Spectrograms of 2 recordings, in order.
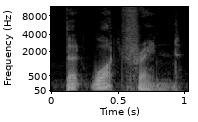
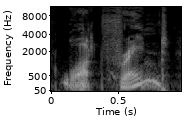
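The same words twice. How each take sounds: First: Said in the usual way. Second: "What friend" swept up very high at the end; echoed question. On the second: Acted. Hermit echoes the knight's question.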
